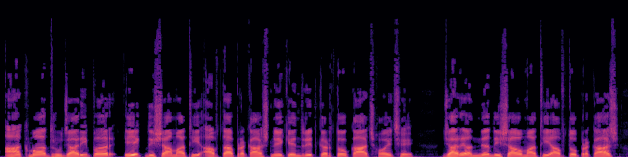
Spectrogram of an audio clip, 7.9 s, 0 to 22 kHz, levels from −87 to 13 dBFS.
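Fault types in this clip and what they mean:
No fault types are present in this clip.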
